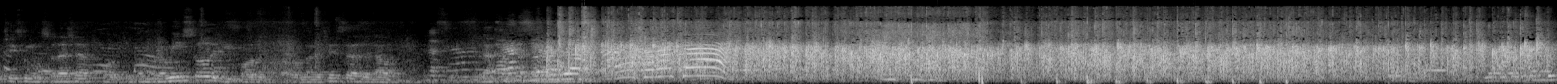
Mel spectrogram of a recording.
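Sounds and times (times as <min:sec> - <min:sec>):
speech: 0:00.0 - 0:06.3
audience applause: 0:05.4 - 0:15.5.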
